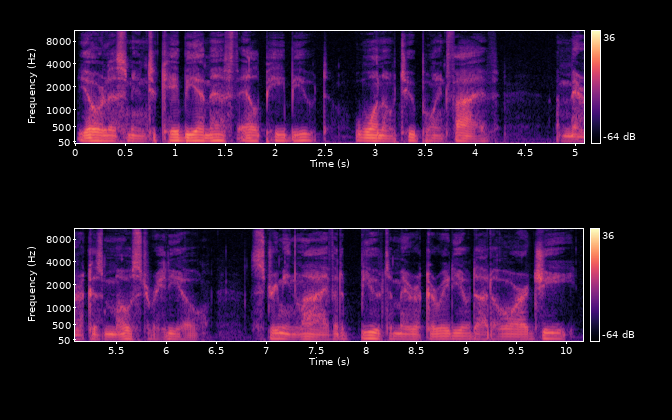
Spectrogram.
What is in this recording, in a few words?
Seductive Adult Male ID; STATION IDs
